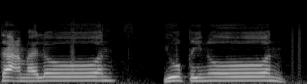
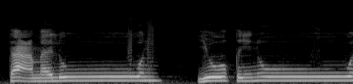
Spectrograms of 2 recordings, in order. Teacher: الصوت العربي الصحيح تعملون يوقنون، لابد من أن يكون ضما كاملا خال من الألف، كذلك أن يكون خال من الياء · Shown in: second take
